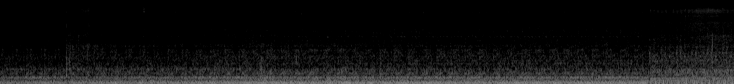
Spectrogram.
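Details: 2009 VW Golf 1.6 TDI (CAYB, 90 bhp) after replacing a faulty number 2 injector that caused codes P0203/P0606: a steady, even diesel idle with no misfire or stumble, no dash warning lights, a normal healthy idle.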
